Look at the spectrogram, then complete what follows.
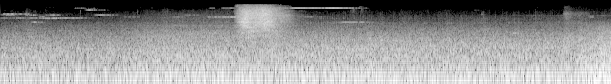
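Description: Steady city street traffic noise, with one short, loud hiss about three and a half seconds in, like a heavy vehicle's air brakes releasing.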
